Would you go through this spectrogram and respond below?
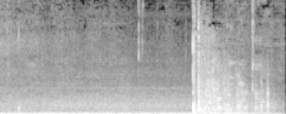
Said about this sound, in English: Sounded like one gunshot to me. That's what it sounded like, but they're saying exchanged gunfire.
